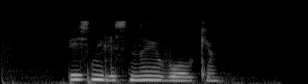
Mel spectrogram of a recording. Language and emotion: Russian, neutral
